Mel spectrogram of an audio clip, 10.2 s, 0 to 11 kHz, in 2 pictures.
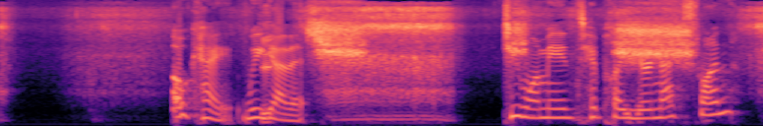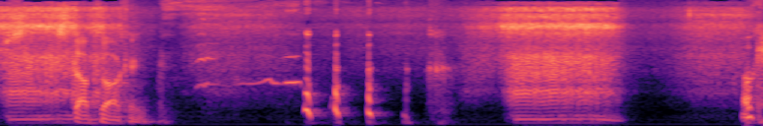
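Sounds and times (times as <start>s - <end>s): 
recording of person snoring played from a phone: 0.0s - 1.0s, 1.8s - 6.9s, 8.0s - 10.1s
quiet breathing: 0.0s - 2.6s, 3.8s - 6.8s, 9.5s - 10.1s
speech: 1.2s - 2.5s, 3.4s - 6.2s
laughter: 6.4s - 8.1s.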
